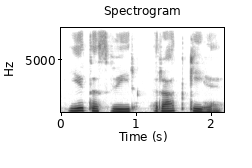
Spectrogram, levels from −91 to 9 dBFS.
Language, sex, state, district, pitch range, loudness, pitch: Hindi, female, Assam, Kamrup Metropolitan, 195-220 Hz, -15 LUFS, 210 Hz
